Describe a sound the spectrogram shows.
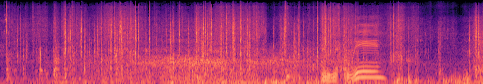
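A paper bag rustles.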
